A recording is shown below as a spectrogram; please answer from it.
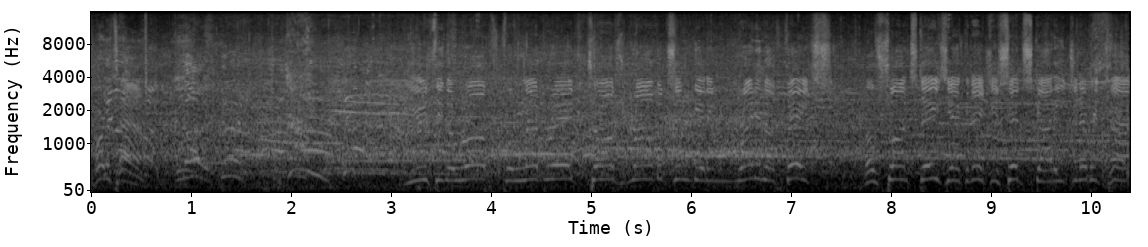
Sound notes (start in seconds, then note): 1.2 crowd chatter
